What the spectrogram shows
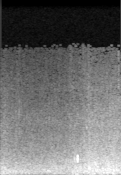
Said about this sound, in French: peut-être le son des vagues, peut-être les reflets hypnotiques de la lumière à la surface de l'eau, ou peut-être autre chose.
